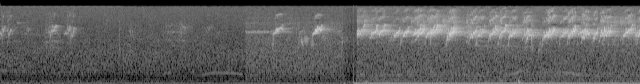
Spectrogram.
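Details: Wild blue-winged parrotlets (Forpus xanthopterygius) give high, sharp chirping notes, sparse at first, then a dense, rapid chatter from several birds, about three notes a second.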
